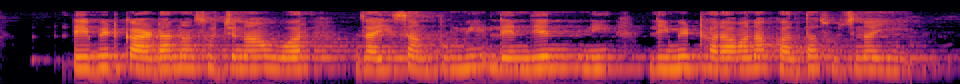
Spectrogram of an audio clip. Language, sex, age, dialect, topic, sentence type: Marathi, female, 56-60, Northern Konkan, banking, statement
